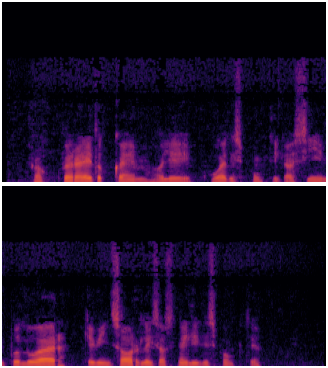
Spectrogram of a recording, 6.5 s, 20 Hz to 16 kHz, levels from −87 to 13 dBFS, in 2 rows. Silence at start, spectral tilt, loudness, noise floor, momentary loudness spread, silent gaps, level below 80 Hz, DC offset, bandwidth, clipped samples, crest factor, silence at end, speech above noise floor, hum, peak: 0.3 s; -6 dB/octave; -30 LUFS; -67 dBFS; 14 LU; none; -66 dBFS; under 0.1%; 11.5 kHz; under 0.1%; 20 dB; 0.65 s; 37 dB; none; -10 dBFS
